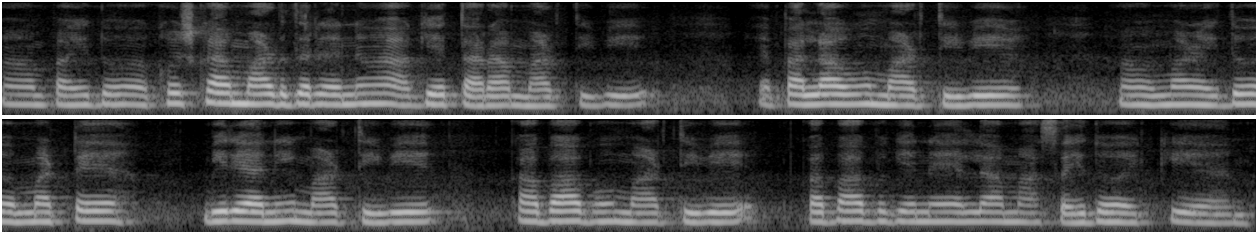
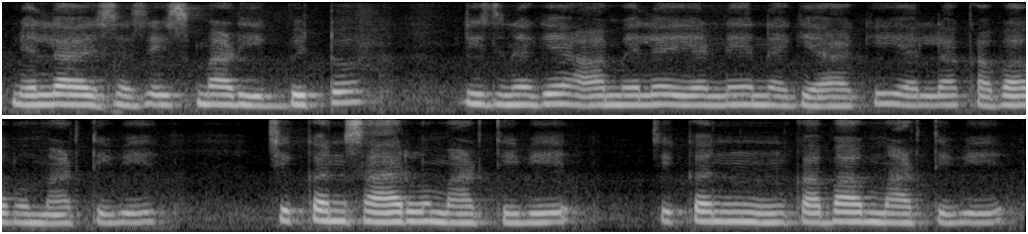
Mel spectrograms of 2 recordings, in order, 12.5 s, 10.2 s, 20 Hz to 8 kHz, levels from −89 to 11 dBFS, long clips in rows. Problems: background sounds at intervals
